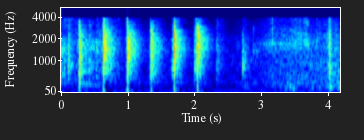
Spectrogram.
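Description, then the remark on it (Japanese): Applause at a Konko morning service celebrating a worshipper's wife turning 57 begins as six sharp, evenly spaced claps in a steady rhythm, then loosens into softer, scattered clapping with a faint murmur and one last distinct clap. “盛大な拍手でお祝いしてあげてください。”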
